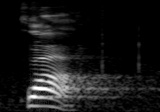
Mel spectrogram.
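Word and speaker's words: 과: ¿Cómo se va a pronunciar? Qua.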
